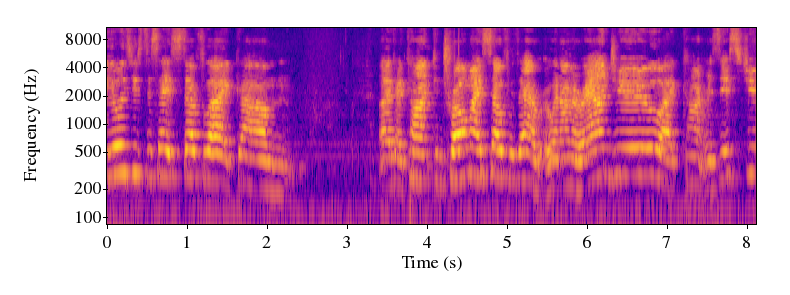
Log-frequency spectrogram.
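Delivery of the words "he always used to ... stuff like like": usual speaking voice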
